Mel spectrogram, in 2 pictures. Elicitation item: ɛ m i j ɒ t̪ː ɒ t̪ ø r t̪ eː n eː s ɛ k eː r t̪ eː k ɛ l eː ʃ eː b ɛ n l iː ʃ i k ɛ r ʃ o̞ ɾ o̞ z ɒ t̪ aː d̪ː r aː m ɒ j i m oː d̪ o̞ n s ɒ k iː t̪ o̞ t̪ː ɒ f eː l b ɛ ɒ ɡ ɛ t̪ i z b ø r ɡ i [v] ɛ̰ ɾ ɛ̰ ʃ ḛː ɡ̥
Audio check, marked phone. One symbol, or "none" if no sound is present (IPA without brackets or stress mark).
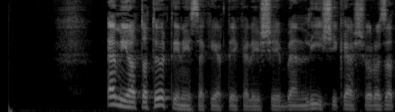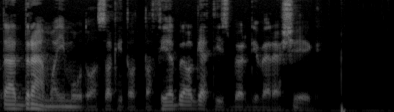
v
